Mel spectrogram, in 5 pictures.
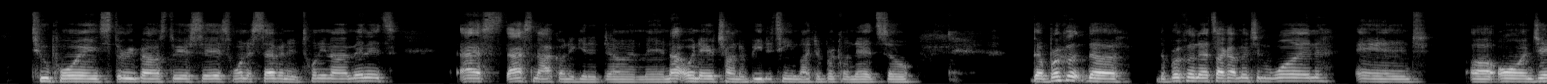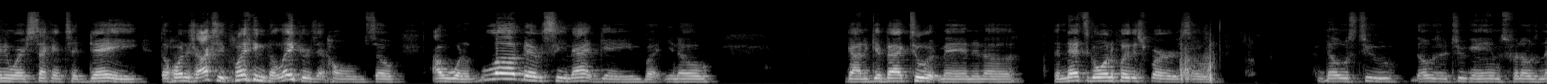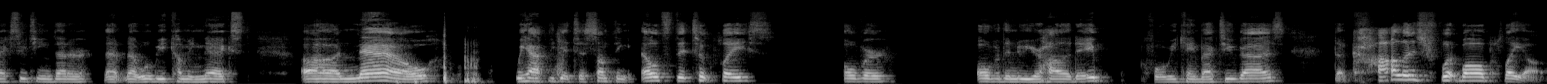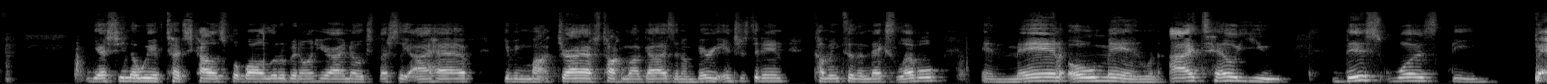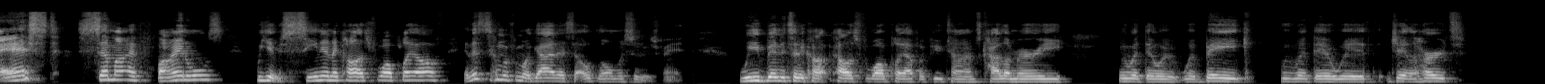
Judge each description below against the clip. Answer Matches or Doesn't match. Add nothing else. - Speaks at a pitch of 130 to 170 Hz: Matches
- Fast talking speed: Doesn't match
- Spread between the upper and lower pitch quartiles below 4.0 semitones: Matches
